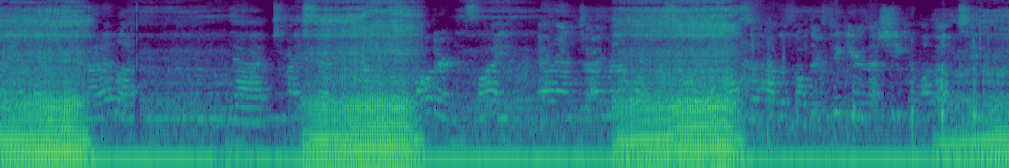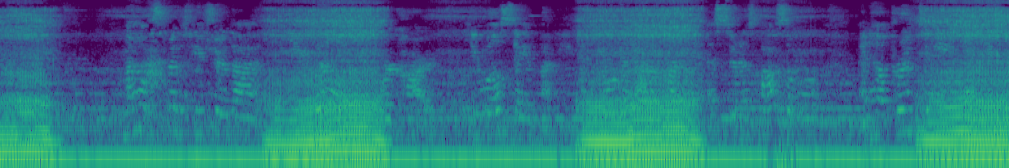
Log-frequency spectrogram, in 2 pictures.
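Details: Adult woman (wife) snoring during sleep at night; loud, rough, rattling snores repeating about every three seconds over steady low room hum; heavy snoring.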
